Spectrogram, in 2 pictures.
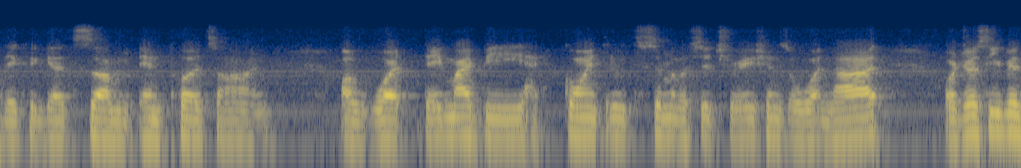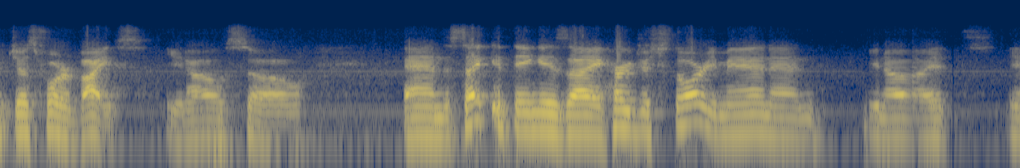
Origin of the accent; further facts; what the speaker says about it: New York City, New York, United States; moved away as an adult; growing up in Brooklyn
